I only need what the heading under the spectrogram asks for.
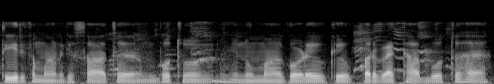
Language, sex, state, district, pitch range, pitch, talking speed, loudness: Hindi, male, Delhi, New Delhi, 95-105 Hz, 100 Hz, 120 wpm, -19 LUFS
